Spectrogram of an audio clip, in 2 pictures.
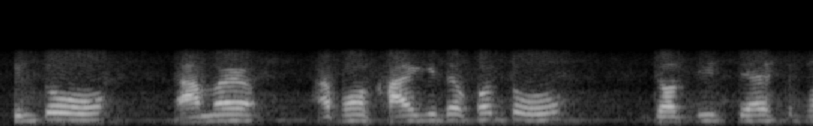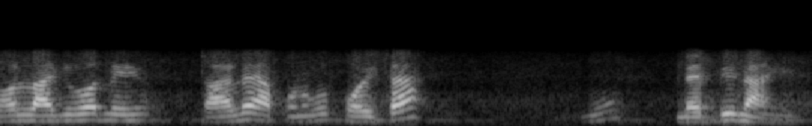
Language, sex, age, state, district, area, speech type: Odia, male, 45-60, Odisha, Sundergarh, rural, conversation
